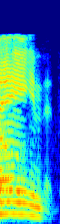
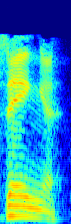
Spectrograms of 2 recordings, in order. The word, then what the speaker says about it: Zayn: Zayn, not Zing.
